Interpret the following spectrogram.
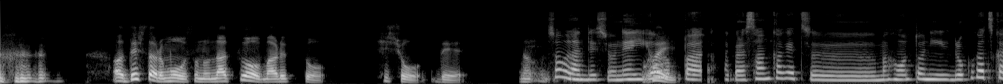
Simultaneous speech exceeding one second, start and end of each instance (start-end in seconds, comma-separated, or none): none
